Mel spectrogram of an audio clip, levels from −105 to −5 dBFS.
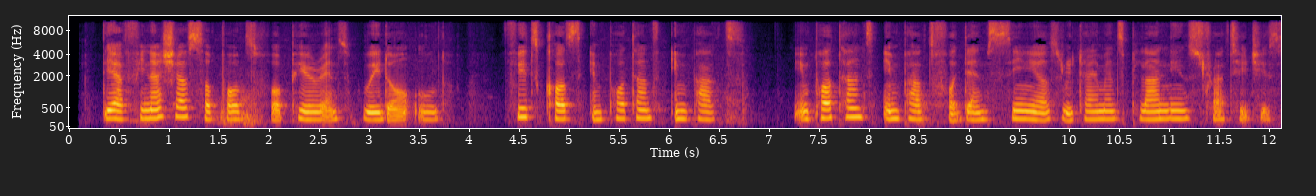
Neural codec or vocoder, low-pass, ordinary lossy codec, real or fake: vocoder, 22.05 kHz, 80 mel bands, WaveNeXt; 9.9 kHz; MP3, 64 kbps; fake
